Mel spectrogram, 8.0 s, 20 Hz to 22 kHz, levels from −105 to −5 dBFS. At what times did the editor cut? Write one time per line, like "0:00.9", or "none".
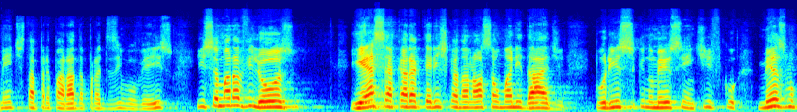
0:03.4
0:05.9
